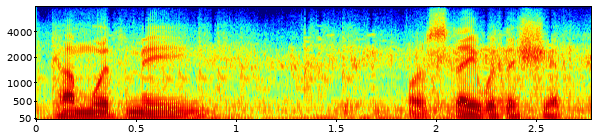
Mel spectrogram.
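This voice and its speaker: Male actor as unyielding seafarer, lowish voice, calm, firm, coolly menacing, old radio drama, dull recording. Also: unhurried, close to an everyday voice. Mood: firm, threatening. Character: calm, shrewd, unyielding seafaring partner turned accuser. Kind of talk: 1950 radio drama acting. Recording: muffled, noisy vintage radio recording.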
